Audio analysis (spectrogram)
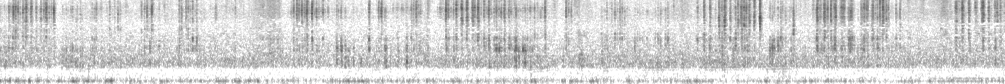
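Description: A wooden stylus scratches a black-coated scratch art paper card, mostly around the antlers of a stag picture, while the other hand steadies the sheet. Quiet, bright, dry scratching runs throughout in quick strokes with very little low end.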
